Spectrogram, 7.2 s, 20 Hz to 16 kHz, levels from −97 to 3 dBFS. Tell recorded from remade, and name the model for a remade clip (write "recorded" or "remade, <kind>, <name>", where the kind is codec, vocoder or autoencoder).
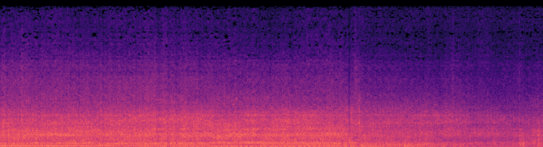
remade, codec, SNAC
